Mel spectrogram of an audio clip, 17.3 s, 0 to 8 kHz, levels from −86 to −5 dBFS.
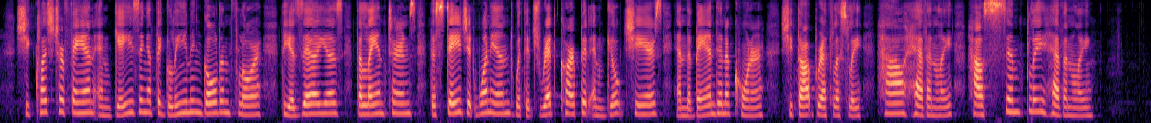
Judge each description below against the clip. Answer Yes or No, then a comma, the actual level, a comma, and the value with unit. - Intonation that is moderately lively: Yes, average, 3.3 semitones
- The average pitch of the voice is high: Yes, high, 235 Hz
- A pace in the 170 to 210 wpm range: No, average, 140 wpm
